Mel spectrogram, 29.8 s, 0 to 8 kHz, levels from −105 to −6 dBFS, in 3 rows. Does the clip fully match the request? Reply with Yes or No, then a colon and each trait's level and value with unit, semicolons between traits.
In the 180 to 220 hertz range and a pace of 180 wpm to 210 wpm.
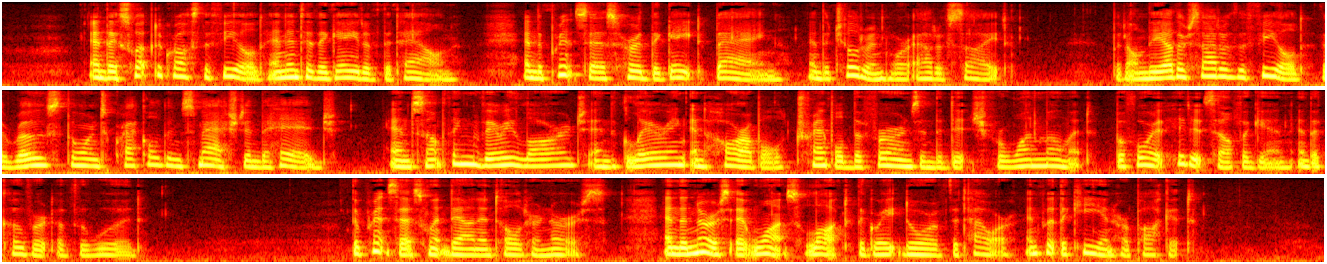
Yes: medium, 185 Hz; average, 200 wpm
